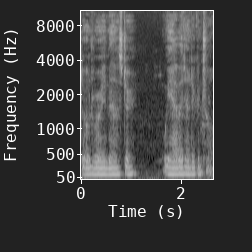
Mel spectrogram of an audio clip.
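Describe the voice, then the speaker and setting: A man's raspy, put-on character voice at a medium pitch, moving at a fairly quick pace. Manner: calm, serene, ethereal, unemotional.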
